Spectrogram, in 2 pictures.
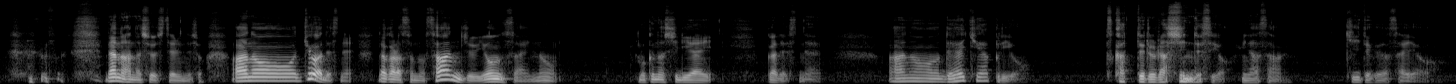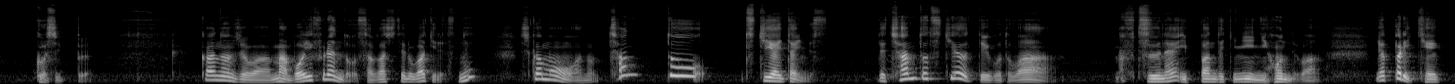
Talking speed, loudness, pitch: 305 characters per minute, -26 LUFS, 135 Hz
